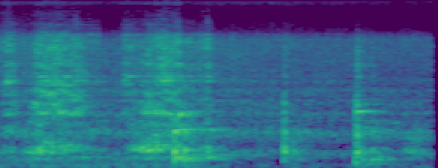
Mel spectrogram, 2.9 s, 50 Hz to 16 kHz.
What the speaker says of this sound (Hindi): अब इसको हम भून लेंगे अच्छी तरह से तकरीबन 3-4 मिनट तक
